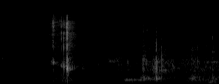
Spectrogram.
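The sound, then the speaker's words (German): A crisp crunch as someone bites into an apple, a sharp double snap early on followed by quieter, softer chewing noises. “Falls ihr euch wundert, was ich gerade esse, sind Äpfel.”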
